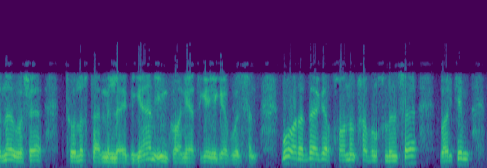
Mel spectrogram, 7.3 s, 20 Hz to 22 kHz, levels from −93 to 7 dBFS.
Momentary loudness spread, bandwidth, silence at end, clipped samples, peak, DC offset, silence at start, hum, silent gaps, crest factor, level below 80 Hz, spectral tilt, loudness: 7 LU; 7.2 kHz; 0.05 s; under 0.1%; -6 dBFS; under 0.1%; 0 s; none; none; 16 dB; -62 dBFS; -2.5 dB/octave; -22 LUFS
